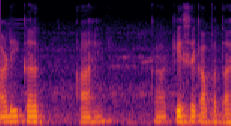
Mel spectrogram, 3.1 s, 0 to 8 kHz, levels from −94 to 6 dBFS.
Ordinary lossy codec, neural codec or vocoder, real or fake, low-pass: none; none; real; 7.2 kHz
